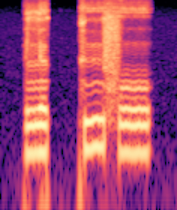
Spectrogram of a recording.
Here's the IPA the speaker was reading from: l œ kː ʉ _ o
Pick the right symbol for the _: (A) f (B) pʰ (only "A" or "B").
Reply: A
